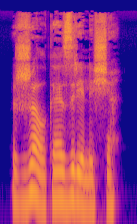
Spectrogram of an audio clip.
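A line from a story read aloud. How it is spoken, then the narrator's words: Through gritted teeth. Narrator (Russian): процедила женщина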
